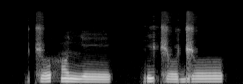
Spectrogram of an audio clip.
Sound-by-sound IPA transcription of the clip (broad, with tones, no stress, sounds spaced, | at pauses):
t͡ʃ o˨˦ h ɔ̃˧ ɲ eː˨ | ɾ i˨˦ t͡ʃ oː˨ d͡ʒ oː˧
